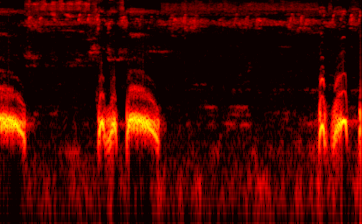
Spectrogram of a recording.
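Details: Spotted dove cooing, a call used to lure birds into traps: a long mellow coo, then a short double coo and another long coo, with a further double coo starting near the end.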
